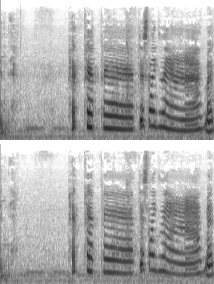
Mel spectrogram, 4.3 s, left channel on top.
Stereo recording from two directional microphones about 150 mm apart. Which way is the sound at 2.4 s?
Centre (ahead or behind).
